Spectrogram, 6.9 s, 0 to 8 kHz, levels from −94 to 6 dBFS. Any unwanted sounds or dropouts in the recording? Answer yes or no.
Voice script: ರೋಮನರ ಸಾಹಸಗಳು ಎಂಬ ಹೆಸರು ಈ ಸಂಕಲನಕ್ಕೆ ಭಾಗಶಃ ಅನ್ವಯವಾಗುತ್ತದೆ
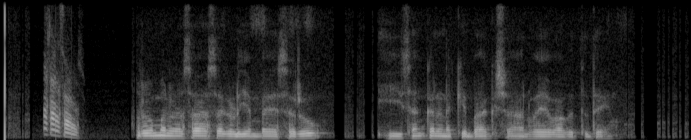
yes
